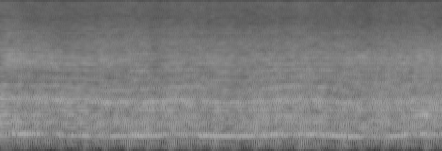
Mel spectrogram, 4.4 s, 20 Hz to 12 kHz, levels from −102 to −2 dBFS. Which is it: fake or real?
fake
